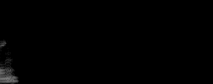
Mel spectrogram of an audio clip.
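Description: The last of a spoken word, then near silence broken by a single faint click near the end, from a computer mouse button selecting the tab.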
